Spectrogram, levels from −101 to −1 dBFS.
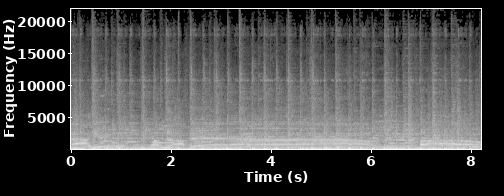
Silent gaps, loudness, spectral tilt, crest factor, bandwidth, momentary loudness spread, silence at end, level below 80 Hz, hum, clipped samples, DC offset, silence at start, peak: none; -18 LUFS; -5.5 dB/octave; 16 dB; over 20 kHz; 2 LU; 0 s; -28 dBFS; none; under 0.1%; under 0.1%; 0 s; 0 dBFS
